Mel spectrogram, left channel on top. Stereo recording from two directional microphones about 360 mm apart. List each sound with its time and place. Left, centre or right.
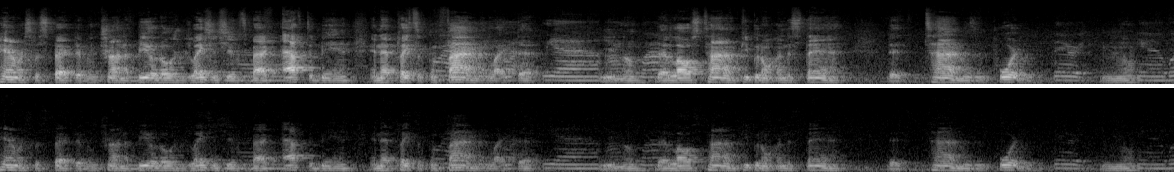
0.0 s speech: centre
